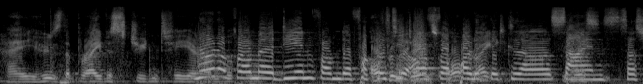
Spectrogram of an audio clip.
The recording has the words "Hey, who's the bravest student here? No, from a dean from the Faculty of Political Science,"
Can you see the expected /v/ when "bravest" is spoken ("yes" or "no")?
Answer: yes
